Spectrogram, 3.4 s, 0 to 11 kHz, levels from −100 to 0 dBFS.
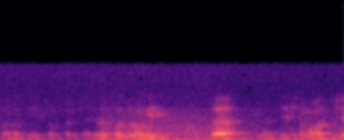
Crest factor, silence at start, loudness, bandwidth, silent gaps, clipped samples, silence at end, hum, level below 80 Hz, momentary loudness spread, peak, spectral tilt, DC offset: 20 dB; 0 s; -32 LUFS; 6.2 kHz; none; under 0.1%; 0 s; none; -52 dBFS; 21 LU; -14 dBFS; -6.5 dB/octave; under 0.1%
